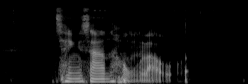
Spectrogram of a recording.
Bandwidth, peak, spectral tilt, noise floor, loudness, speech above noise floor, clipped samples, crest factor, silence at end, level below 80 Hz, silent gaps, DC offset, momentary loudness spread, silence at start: 15.5 kHz; -10 dBFS; -5 dB/octave; -72 dBFS; -31 LUFS; 41 dB; under 0.1%; 22 dB; 0.6 s; -68 dBFS; none; under 0.1%; 15 LU; 0.55 s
